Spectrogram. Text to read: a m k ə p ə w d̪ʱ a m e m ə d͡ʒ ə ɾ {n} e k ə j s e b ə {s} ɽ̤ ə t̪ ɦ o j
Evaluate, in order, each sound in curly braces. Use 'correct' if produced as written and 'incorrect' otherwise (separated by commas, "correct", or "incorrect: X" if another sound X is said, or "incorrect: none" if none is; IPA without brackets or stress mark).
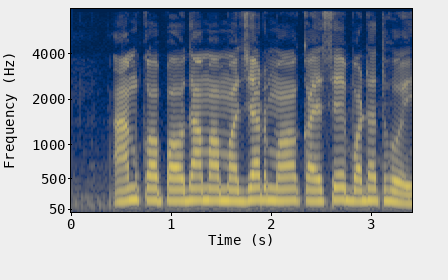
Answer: incorrect: m, incorrect: none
